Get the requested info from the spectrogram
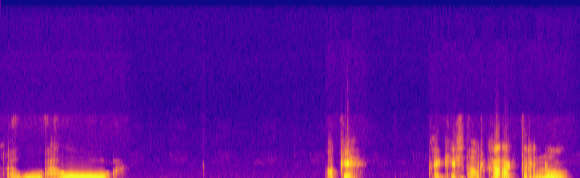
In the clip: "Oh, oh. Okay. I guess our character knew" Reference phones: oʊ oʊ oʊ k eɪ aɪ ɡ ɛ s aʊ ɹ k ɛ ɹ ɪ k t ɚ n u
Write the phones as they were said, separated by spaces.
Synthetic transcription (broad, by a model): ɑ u oʊ k eɪ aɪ ɡ ɛ s aʊ ɹ k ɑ ɹ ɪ k t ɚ n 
